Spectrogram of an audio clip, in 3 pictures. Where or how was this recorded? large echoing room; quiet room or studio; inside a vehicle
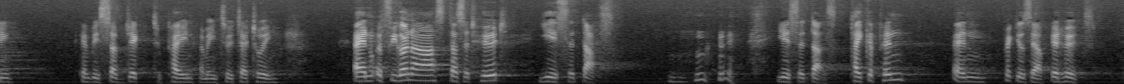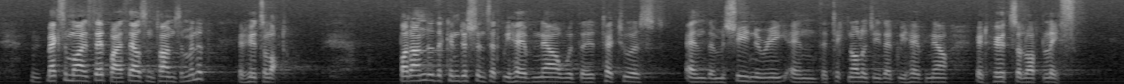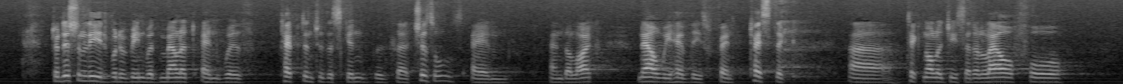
large echoing room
